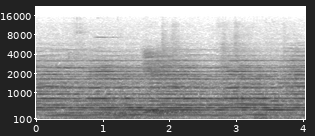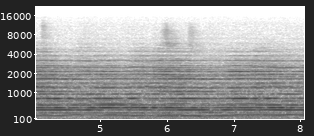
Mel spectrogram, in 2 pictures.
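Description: Church bells ringing, faint, their strokes blending into a continuous ring of sustained tones.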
